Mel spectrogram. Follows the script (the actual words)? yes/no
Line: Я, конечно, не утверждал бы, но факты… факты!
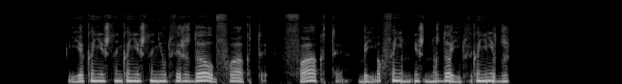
no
